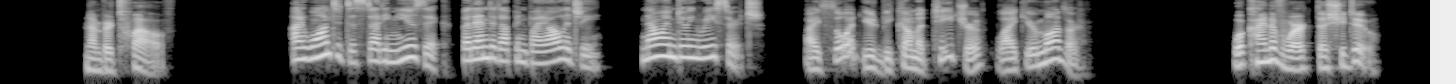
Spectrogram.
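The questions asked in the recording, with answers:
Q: What kind of work does she do?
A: Research (in biology)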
